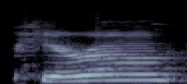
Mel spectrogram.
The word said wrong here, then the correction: Fera: Muntar? – Fira. – Fira. – F-E-R-A. Okay.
